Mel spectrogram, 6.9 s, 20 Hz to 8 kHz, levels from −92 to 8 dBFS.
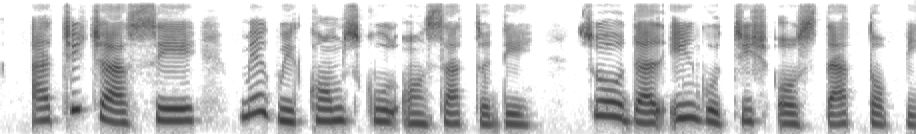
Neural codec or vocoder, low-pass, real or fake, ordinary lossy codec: none; 7.2 kHz; real; none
